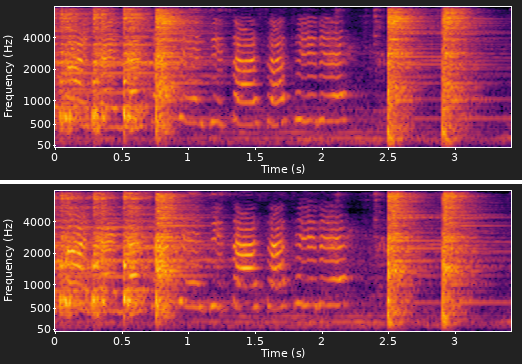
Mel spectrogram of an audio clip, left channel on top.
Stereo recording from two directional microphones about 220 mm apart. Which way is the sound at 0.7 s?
20° left (ahead or behind).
